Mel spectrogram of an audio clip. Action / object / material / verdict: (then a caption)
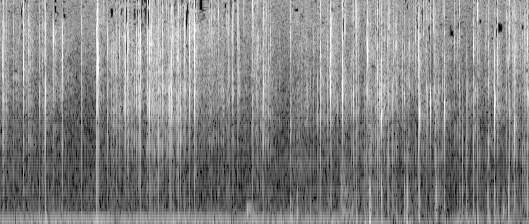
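scrape / beaded coaster / beads / none. Long acrylic nails scratch across a flat octagonal spider-web coaster covered in small silver and black beads, held up in the air. The result is a dense, continuous run of bright, crackly clicks and rattles as the nails drag over the beads, with a steady low hum underneath.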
